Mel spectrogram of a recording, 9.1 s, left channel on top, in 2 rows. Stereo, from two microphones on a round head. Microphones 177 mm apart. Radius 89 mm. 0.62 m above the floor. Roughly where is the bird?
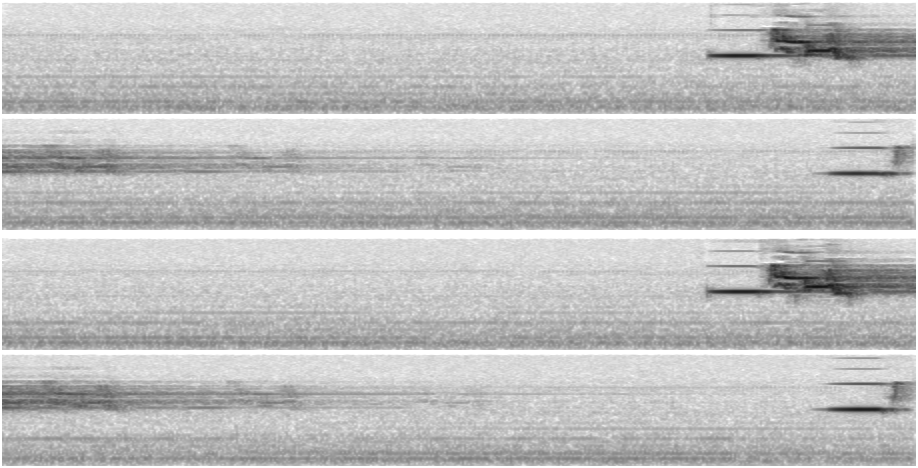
Right.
